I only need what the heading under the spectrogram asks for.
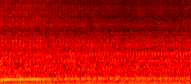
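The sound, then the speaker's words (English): Trailer-mounted grinder milling roasted mesquite pods fed into a metal cone, a loud, constant motor drone with a steady held hum and no break. “Then they hook up a grinder. It's mounted on a trailer, and the pods get fed into a metal cone and ground up.”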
